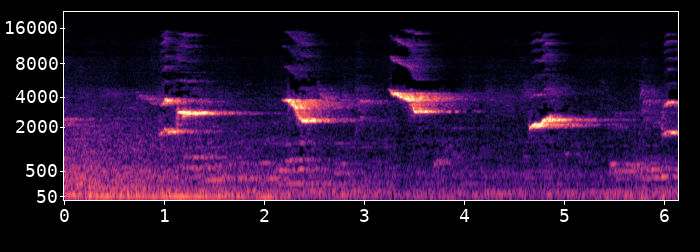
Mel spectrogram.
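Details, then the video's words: Slow flute-type song of a Campo Troupial from Alagoas: four loud whistled phrases with falling slurs, spaced roughly a second apart over quiet background hiss. "GALO DE CAMPINA CANTO FLAUTA ALAGOANO LENTIDÃO"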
